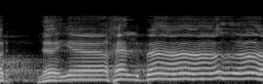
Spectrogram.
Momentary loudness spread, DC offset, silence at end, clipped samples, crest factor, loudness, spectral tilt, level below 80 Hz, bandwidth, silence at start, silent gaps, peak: 4 LU; under 0.1%; 0 s; under 0.1%; 14 dB; -22 LUFS; -5 dB/octave; -54 dBFS; 10.5 kHz; 0 s; none; -8 dBFS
